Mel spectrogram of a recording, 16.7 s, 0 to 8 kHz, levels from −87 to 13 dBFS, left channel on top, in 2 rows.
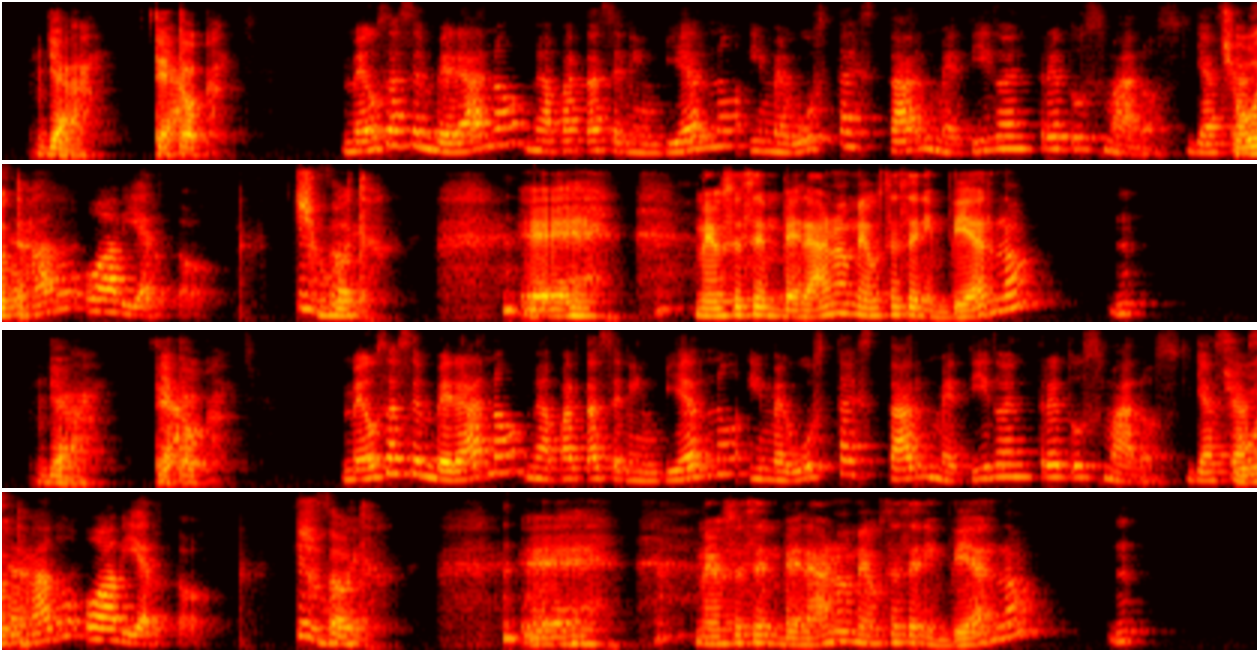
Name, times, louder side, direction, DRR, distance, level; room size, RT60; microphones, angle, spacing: voice 1, 0.2-0.6 1.0-1.5 8.1-8.6 10.3-10.8 11.3-15.2, left 5 dB, 75° left, 0.4 m, -26 dB
voice 2, 2.3-9.6 10.3-10.8 11.7-11.9 12.7-13.0 15.7-15.9, right 1 dB, 75° right, 0.7 m, -29 dB
3.1 x 2.0 x 3.1 m
head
